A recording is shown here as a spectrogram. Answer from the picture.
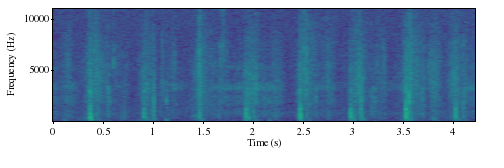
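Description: Footsteps of a person walking through grass, a quiet, even stride of about two steps a second.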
